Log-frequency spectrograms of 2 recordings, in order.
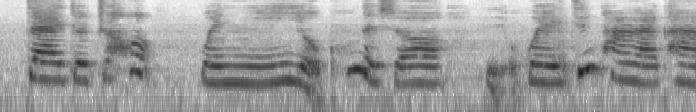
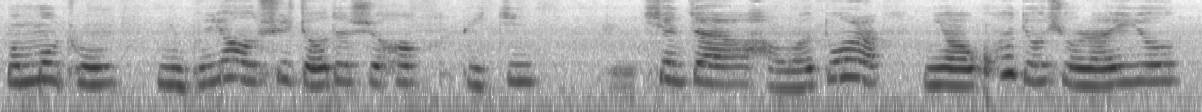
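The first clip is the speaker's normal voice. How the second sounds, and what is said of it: Soft, quiet whispering voice. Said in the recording (Chinese): “小声的说”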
